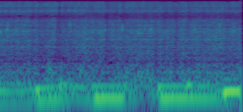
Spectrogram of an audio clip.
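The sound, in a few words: garlic ginger paste frying with spices in pan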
